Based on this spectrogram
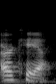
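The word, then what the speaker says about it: Archaea: and domain archa that's how you say it archa and notice that all of organisms have they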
